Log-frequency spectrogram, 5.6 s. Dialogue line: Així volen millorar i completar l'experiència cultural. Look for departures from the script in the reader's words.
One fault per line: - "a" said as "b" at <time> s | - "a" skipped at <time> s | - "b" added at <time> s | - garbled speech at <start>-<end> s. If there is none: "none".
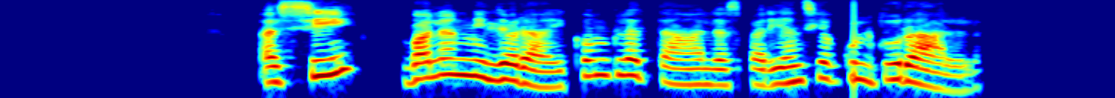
none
